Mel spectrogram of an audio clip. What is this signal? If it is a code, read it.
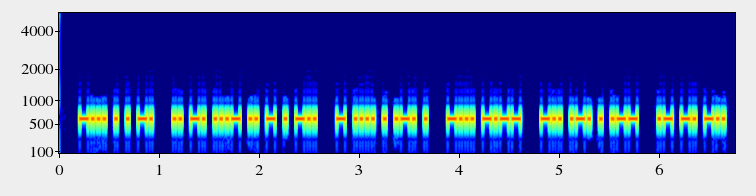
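Morse code, heard as a keyed tone, about 40 wpm, 600 Hz. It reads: BEEN INVITED THERE BY DREW AND
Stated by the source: Morse code practice at 41 wpm, from CW med Gnister.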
